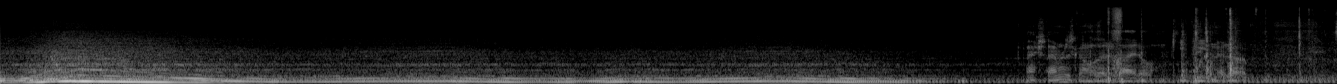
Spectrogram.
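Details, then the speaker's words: Honda Civic at 161,557 miles idling after new muffler install: throaty, uneven low drone swelling and sagging, exhaust puffing through a crack in the tailpipe; owner thinks it needs to get hot and seal. "guess it needs to get hot and mesh but I'll show you where it's cracked at"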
